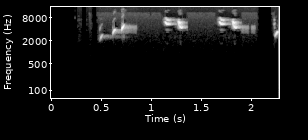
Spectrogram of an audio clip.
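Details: Saffron finch song for training captive birds: a few clear high whistled notes, some rising and some falling, spaced irregularly with short gaps. No other sounds.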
